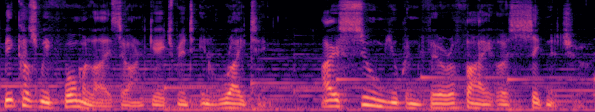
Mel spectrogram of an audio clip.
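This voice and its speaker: A man's voice: mid-range voice, animated, moderate pace, music in the background, close to an everyday voice. A man playing a haughty, wealthy aristocratic villain in a comic dub, speaking with formal, pompous precision. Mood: haughty, composed.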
